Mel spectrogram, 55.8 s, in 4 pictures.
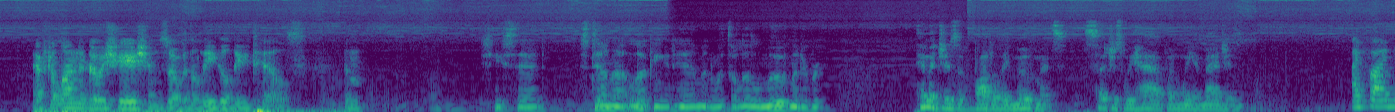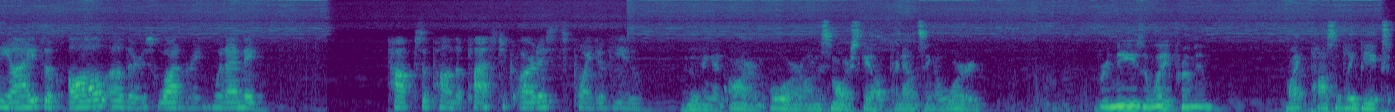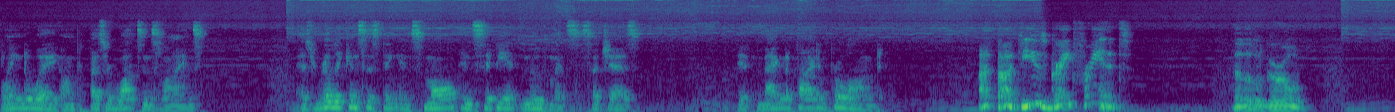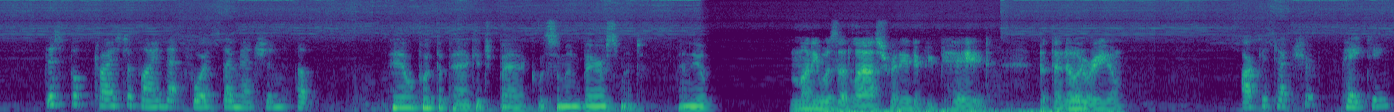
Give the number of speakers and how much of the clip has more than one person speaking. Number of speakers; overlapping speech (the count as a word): four, no overlap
